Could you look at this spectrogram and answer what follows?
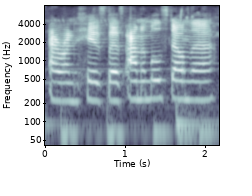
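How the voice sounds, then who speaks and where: A woman's voice: a little high, completely flat delivery, moderate pace, pushed and bright, faint music behind, rough recording. A woman chatting casually as a player in a tabletop role-playing game.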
